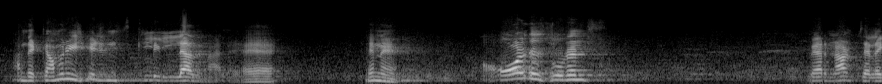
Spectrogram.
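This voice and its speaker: The man's raised, projected voice sits high in pitch, with noticeable background noise around it. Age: 80s+. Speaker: retired English teacher. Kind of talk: reunion speech to former students. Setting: public hall.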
